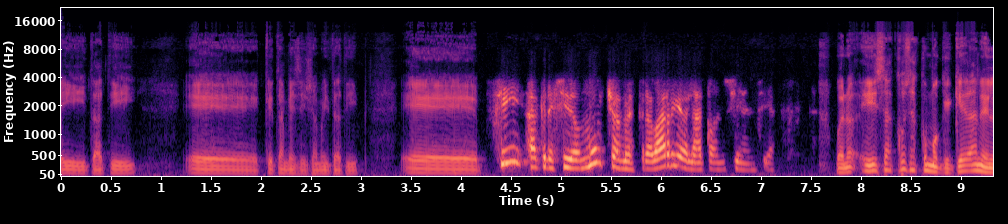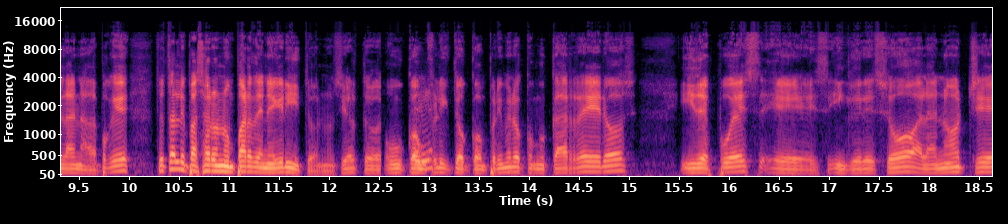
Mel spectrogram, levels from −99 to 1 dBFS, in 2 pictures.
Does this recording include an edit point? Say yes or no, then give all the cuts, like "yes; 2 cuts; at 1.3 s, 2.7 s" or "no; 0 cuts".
yes; 3 cuts; at 4.2 s, 7.6 s, 12.5 s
